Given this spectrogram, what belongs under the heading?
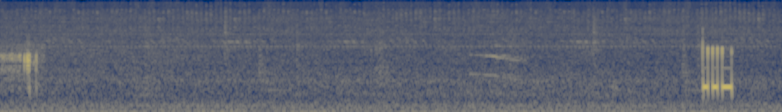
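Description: Brief burst of telephone keypad dialing tones from a phone in GTA roleplay on the NoPixel server, sounding near the end after a near-silent stretch of faint background hum.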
